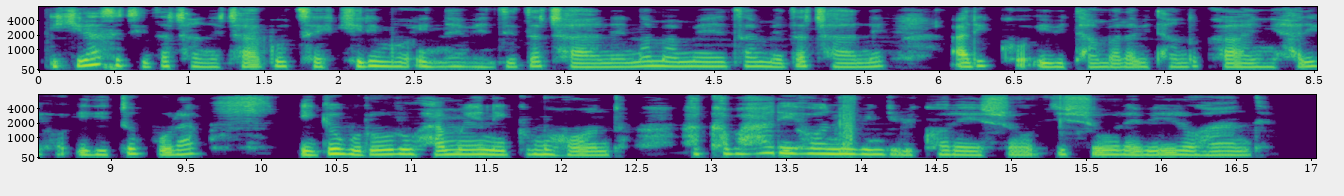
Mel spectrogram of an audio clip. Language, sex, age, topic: Rundi, female, 25-35, education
